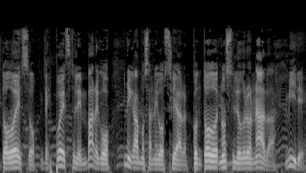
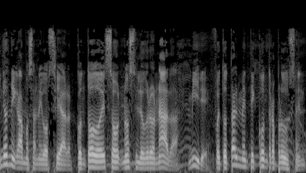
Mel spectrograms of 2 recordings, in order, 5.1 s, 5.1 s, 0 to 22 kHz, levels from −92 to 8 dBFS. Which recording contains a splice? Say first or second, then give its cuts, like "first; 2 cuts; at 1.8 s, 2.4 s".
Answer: first; 3 cuts; at 1.2 s, 2.1 s, 3.6 s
